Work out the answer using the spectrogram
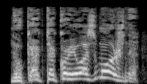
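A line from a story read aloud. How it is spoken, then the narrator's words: Exclaiming. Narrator (Russian): воскликнул Джину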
